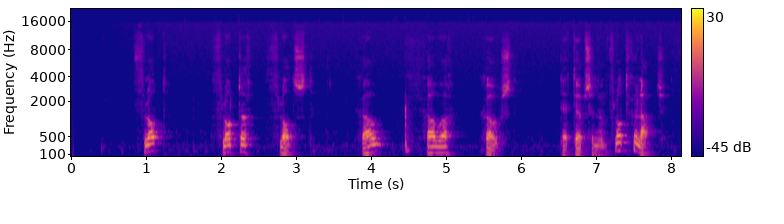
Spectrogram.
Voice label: "vlug", limburgse

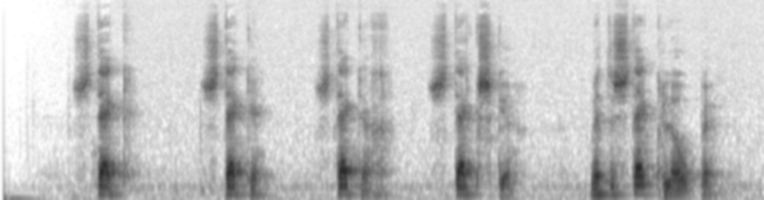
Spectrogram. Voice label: "stok", Limburgs

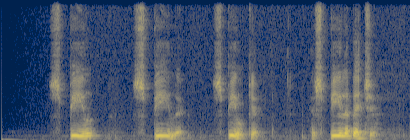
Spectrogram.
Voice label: "spijl", Limburgs

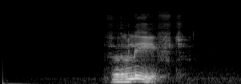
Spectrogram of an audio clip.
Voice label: "verliefd", limburgse

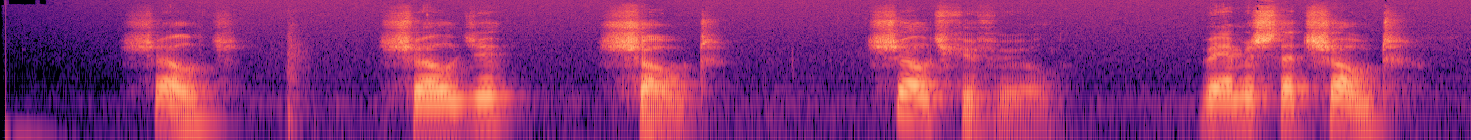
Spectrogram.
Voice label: "schuld", Limburgs

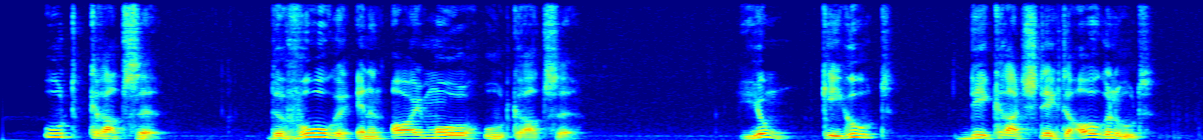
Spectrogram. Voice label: "uitkrabben", limburgse

